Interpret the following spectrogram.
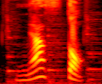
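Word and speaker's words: miasto: Это слово означает город, а читаем мы его как мя, място, мя, наш мягкий мя.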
